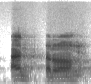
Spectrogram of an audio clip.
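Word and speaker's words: أدرى: Ya, kemudian pengucapan huruf dal masih perlu diperbaiki lagi, yaitu tidak boleh seperti ada huruf hamzah. Adra, tidak, akan tetapi adra, wa ma adra.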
